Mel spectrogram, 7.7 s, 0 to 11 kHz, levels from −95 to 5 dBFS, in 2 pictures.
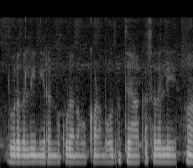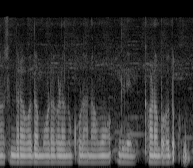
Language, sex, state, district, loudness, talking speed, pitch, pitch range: Kannada, male, Karnataka, Mysore, -36 LUFS, 100 wpm, 125 Hz, 125-130 Hz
